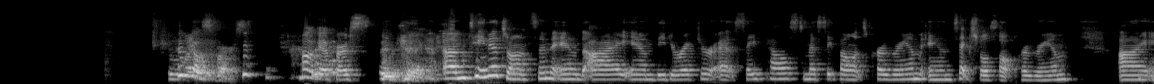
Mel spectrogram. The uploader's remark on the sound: It took place via Zoom. Produced by the McKinney Center in Jonesborough, Tennessee.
